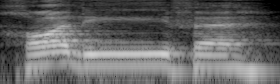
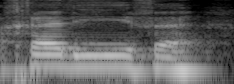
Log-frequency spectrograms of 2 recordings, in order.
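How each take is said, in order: First: The kh sound is heavy and elevated. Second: The kh sound is light and not elevated. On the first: The speaker calls it right. "you have to say khalifa" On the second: The speaker calls it wrong. "not khalifa"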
